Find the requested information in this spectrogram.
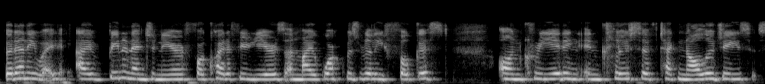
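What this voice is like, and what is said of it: Northern Irish accent. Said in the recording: “in Belfast in the north of Ireland, where I'm from. As you can maybe tell by my accent, although people seem to somehow think I'm either Scottish or from America”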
